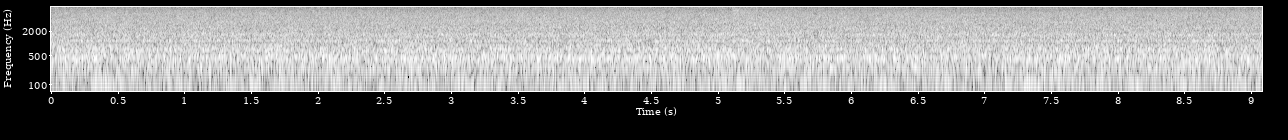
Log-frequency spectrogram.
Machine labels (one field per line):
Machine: fan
